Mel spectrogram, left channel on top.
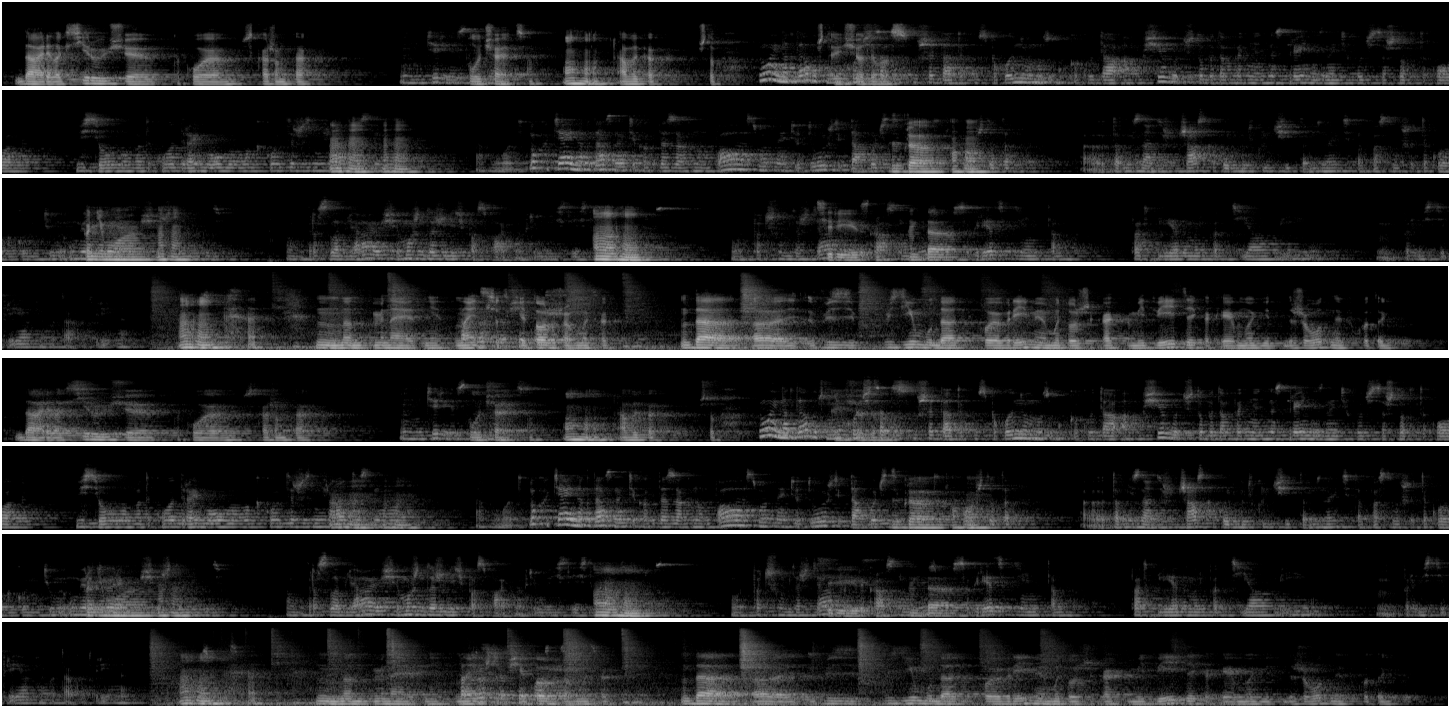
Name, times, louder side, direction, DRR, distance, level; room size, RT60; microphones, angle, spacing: voice 1, 0.1-1.5 1.9-3.0 4.7-5.3 5.6-6.6 7.1-7.2 8.3-9.0 17.7-18.6 23.4-24.3 29.8-30.8 34.8-35.4 37.1-37.5 38.0-38.5 45.2-48.2 48.8-49.3 50.2-57.3, left 3 dB, 45° left, 8 dB, 0.3 m, -31 dB
voice 2, 4.0-5.0 7.2-14.6 15.2-18.5 19.2-23.5 24.1-24.6 25.3-31.0 31.8-35.2 36.2-39.6 40.2-42.1 42.7-44.7 45.3-45.5 48.1-49.2 49.6-49.9, right 1 dB, 20° right, 3 dB, 0.5 m, -38 dB
sound 1, 44.9-55.7, right 2 dB, 90° right, 1.2 m, -44 dB
7.5 x 7.3 x 2.6 m, 1.5 s
head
